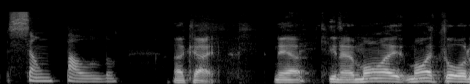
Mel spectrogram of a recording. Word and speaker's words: São Paulo: Sao Paulo, or is that how we say it? Sao Paulo, or is it how's it pronounced? Well, if you want to get like very specific, it's São Paulo.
